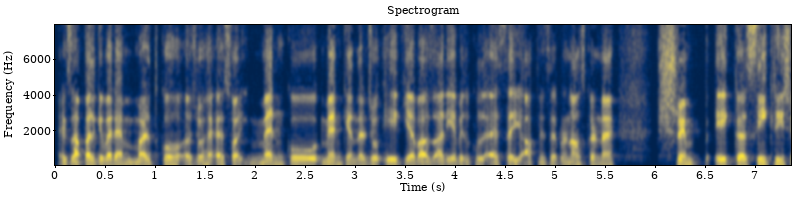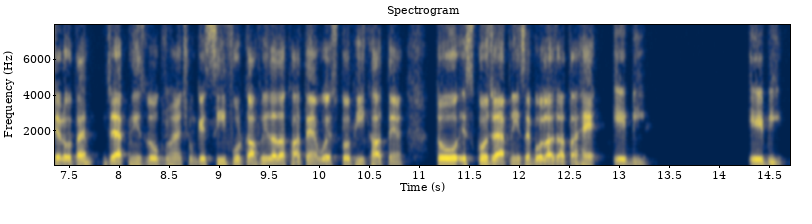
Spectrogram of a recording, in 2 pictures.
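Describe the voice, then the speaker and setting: A man teaching an online Japanese class, explaining patiently and repeating words slowly. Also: medium pitch.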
